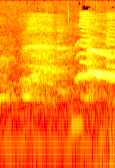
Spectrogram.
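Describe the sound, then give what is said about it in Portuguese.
A small child fusses and cries out in high-pitched, strained vocalizations that grow louder and more insistent toward the end, with a low steady hum beneath. “Deixa espernear, gritar, ele vai aprender a ficar no canto.”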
